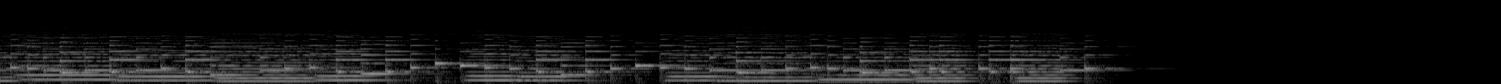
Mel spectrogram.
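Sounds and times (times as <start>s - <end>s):
slow reel played on viola and cello: 0.0s - 6.0s, 6.6s - 11.0s.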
